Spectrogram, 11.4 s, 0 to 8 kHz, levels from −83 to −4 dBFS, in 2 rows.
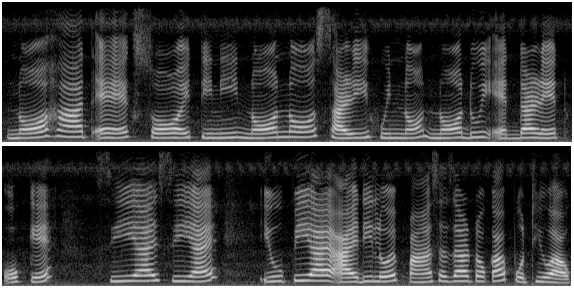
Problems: none marked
